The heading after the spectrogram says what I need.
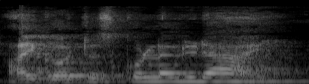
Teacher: ഈ every day എന്ന് പറഞ്ഞപ്പോൾ ഞാൻ എന്ത് ചെയ്തു ശബ്ദം താഴ്ത്തി ഇതിനെ നമ്മൾ ഫോളിങ് ഇന്റർനേഷൻ എന്നൊക്കെ പറയാറുണ്ട്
